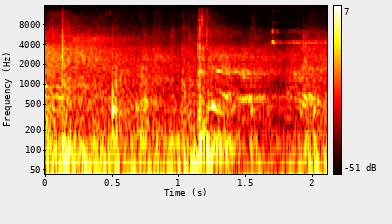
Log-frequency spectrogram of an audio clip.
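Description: Volleyballs being struck and bouncing on a hardwood gym floor: a few sharp smacks over players' chatter.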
